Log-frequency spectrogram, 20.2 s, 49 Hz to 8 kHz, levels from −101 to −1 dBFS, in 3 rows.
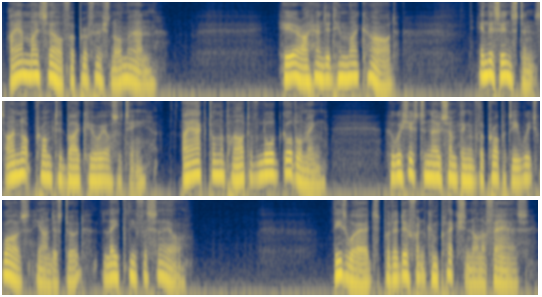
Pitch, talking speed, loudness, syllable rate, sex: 125 Hz, 155 wpm, -17 LUFS, 5.7 syllables/s, male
